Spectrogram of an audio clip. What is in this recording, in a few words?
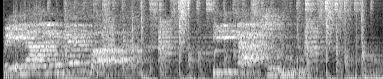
announcer german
